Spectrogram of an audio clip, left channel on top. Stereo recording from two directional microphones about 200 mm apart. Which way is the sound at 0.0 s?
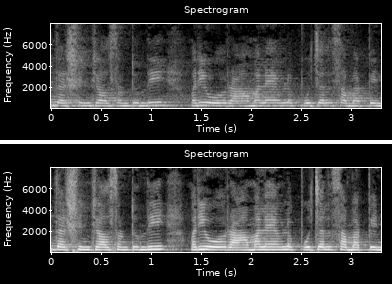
40° right (ahead or behind).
